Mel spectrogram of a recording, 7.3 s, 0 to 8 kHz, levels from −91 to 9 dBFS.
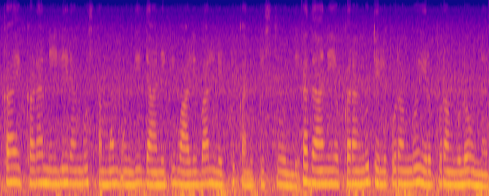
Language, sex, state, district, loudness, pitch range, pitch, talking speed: Telugu, female, Telangana, Hyderabad, -15 LUFS, 190-210 Hz, 200 Hz, 145 wpm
